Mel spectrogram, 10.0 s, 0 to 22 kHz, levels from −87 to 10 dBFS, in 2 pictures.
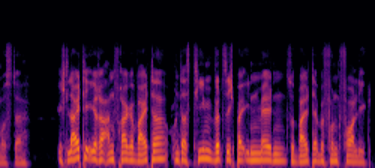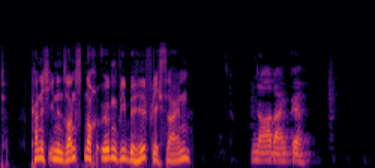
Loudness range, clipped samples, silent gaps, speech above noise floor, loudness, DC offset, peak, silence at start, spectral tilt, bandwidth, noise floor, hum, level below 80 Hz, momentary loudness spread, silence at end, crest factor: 3 LU; under 0.1%; none; 57 dB; -25 LUFS; under 0.1%; -8 dBFS; 0 s; -7.5 dB/octave; 8.4 kHz; -81 dBFS; none; -52 dBFS; 13 LU; 0.95 s; 18 dB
